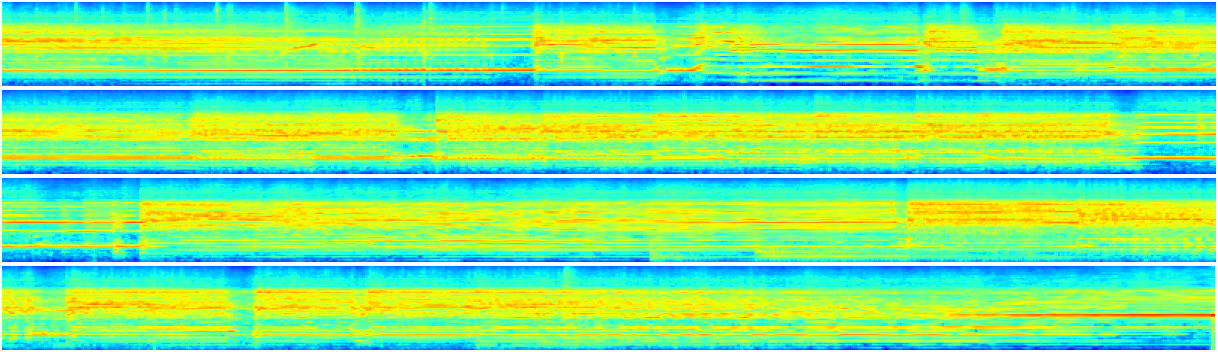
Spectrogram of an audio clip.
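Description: Live rock band music led by electric guitar: held notes that bend up and down in pitch, with lower notes coming in about two-thirds of the way through.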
